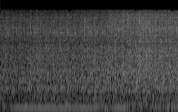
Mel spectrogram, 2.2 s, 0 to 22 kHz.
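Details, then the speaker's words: 2004 EZ-GO gasoline golf cart idling steadily with a low, even chug and no misses or knocks after the no-start was traced to a switch; normal idle, all original parts. "so it'll just idle when you're not in here"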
